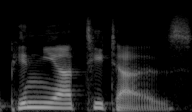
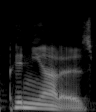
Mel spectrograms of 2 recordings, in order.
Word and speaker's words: piñatas: Join various activities this update to earn pinatas. I've been mispronouncing it. Little piñatas.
